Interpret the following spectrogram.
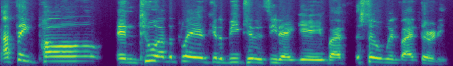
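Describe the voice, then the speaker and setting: A man's voice: high-pitched, steady tone, a little fast, darkish tone. A man in his forties co-hosting a podcast, chatting casually about sports in a laid-back, rambling way. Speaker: podcast co-host. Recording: dull lo-fi sound.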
